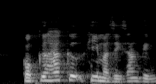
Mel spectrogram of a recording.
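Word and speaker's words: 告白: cáo và chữ bạch từ này được đọc là gì Các bạn được đọc là cộ cư ha cự đúng không cộ cư ha cự khi mà dịch sang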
